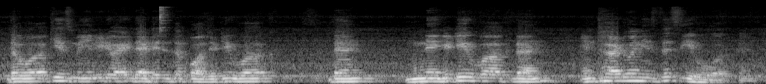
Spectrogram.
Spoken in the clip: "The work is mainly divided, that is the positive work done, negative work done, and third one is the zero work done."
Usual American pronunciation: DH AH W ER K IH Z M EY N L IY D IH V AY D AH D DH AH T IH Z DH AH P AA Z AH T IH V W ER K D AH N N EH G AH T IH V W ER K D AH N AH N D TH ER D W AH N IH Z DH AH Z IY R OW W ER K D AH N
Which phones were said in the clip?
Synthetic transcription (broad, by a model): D AH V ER K IH Z M EY N L IY D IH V AY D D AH T IH Z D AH P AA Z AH T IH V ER K D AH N N EH G AH T IH V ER K D AH N AH N D T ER D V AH N IH Z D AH S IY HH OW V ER K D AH N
